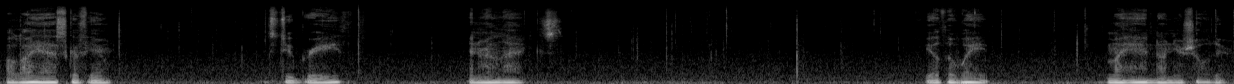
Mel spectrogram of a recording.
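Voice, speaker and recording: In a comfort audio roleplay, a man voices a gentle, protective, ancient vampire guardian, his voice very low, extremely dark, hushed and soft. He speaks slowly, solemnly and soothingly in formal phrasing with little pitch movement, the mood tender, over faint background noise.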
